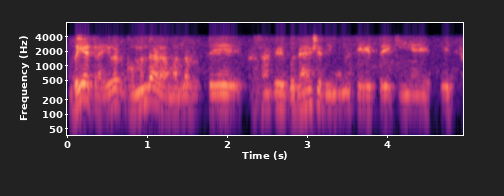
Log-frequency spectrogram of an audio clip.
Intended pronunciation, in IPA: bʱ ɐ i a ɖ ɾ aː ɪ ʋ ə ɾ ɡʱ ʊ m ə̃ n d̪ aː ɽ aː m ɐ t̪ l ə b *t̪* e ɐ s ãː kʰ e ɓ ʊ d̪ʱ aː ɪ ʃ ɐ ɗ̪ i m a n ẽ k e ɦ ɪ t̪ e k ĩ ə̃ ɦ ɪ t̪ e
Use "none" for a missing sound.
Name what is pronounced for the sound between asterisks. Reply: t̪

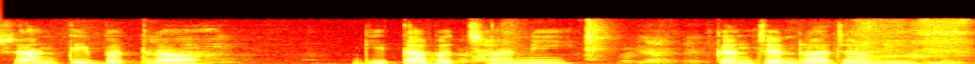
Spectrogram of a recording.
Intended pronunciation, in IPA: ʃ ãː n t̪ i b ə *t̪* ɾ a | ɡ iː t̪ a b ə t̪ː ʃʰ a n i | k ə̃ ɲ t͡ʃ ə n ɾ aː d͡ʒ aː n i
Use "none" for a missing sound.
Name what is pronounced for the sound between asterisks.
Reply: t̪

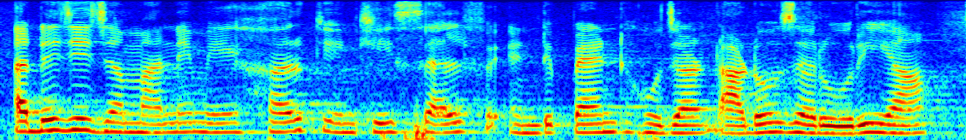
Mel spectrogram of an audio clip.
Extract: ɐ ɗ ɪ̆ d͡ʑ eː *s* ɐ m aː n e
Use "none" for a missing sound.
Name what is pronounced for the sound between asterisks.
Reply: z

